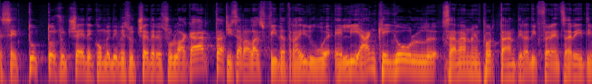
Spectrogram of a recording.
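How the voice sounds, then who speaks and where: Guy doing casual post-match football talk, gravelly voice, jokey and chatty. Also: mid-range voice. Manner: chatty, animated, repeats words, jokes with viewers. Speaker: football channel host.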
